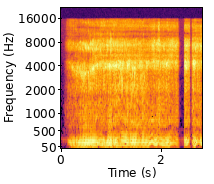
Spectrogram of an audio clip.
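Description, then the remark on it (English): A long, loud, rumbling snore drones for about two seconds with a wavering, buzzing pitch, then breaks off into a couple of shorter snorting breaths. No one talks over it. “People don't usually snore the split second they fall asleep, which means you were sleeping at least a minute before the snoring started.”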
